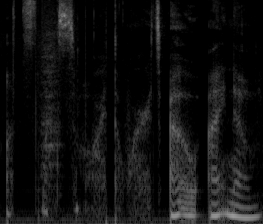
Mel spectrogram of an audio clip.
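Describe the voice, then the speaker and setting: Middle-aged woman for whispered ASMR chat: low, breathy, gentle, trailing off. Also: normal speed, no echo. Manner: gentle, chatty, laughs softly, trails off. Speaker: video creator. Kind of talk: soft-spoken ASMR whispering.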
